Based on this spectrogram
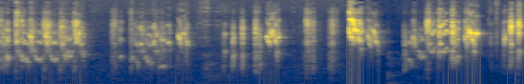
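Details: Male pet parakeet warbling in rapid, rattling chirp series and scratchy notes, with clicky bursts and a few bright whistled squeaks between short silences.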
